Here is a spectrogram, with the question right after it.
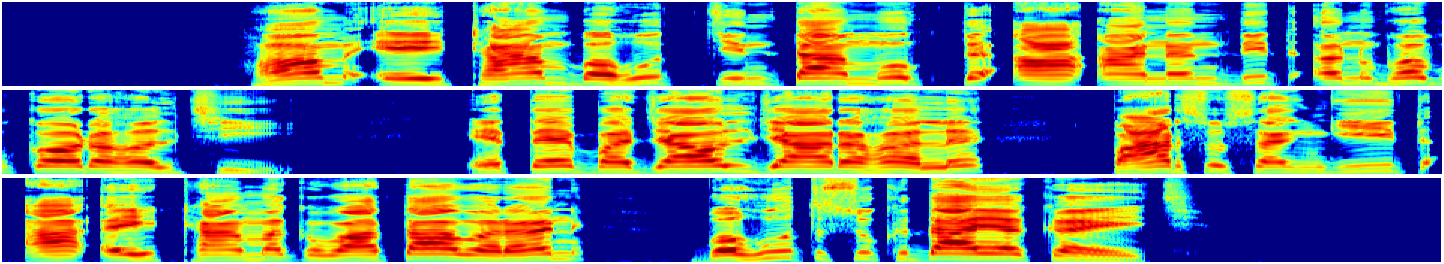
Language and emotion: Maithili, happy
